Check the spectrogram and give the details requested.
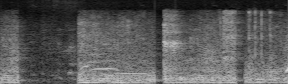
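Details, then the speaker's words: Sneeze in an audio recording used as a demonstration example for generative audio editing (removing or enhancing the sneeze). ">> There's a sneeze in this audio recording. We will remove the sneeze using Recompositron."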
